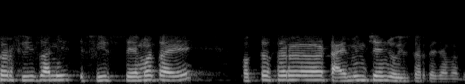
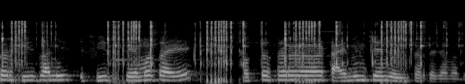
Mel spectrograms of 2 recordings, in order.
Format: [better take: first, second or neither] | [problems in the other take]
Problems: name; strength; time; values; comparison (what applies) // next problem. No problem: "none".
first | background sound (Clock); 2 dB below the speech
